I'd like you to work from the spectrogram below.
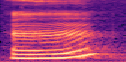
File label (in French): "hein" etonnement; khanat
